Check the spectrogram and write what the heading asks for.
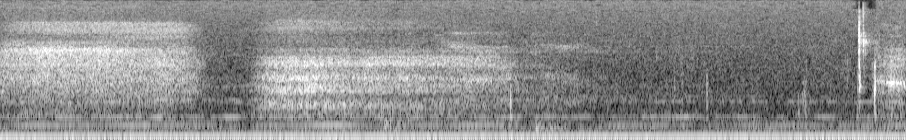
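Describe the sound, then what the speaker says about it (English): Long, deep nasal breathing during a chair yoga stretch, a soft close exhale followed by quieter breaths and faint rustles. "Still breathing long and deep through the nose."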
